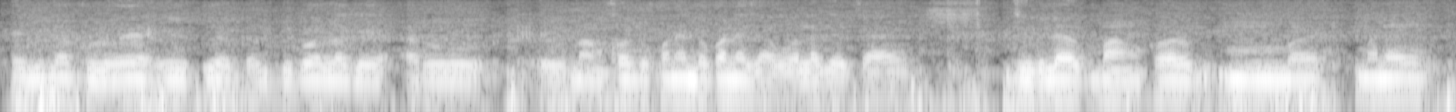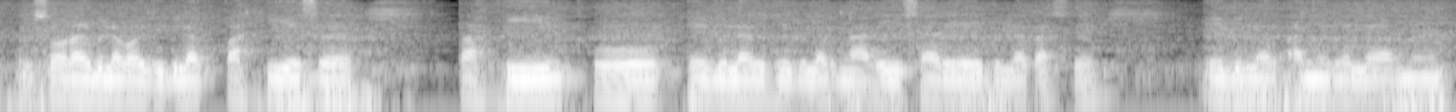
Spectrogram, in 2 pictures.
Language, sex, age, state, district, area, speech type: Assamese, male, 45-60, Assam, Morigaon, rural, spontaneous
